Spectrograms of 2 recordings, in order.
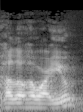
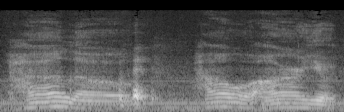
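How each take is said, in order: First: It is said fast and hurried. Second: It is said calmly and slowly.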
